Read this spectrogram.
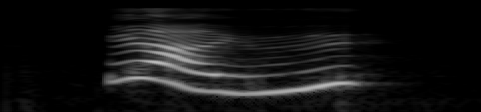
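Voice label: "crocodile", Mandarin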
